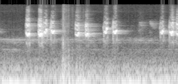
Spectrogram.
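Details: Trukan young calling its mother, used to lure birds: moderately loud, raspy squawks in pairs and short runs, roughly four per second in bursts, with a low rumbling background and one brief click.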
